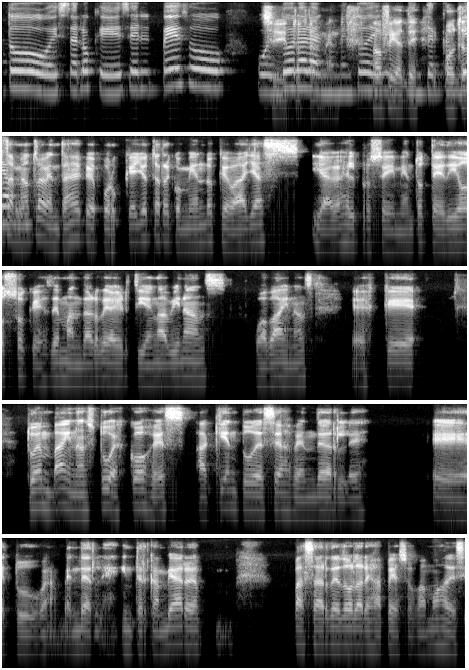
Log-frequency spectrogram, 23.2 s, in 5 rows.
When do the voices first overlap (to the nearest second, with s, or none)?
3 s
